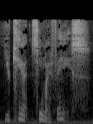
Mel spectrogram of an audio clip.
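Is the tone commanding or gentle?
gentle. It is said softly, like a caring warning. It is a kind warning to protect him. "This was kindness"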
